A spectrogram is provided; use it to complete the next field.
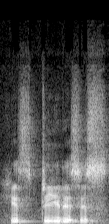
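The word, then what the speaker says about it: hysteresis: காந்த தயக்கம், அதாவது ஹிஸ்டெரிசிஸ். இதை பலவிதமாக ப்ரொனவுன்ஸ் பண்ணுறாங்க. ஹிஸ்டீரிசிஸ் அப்படிங்கிறாங்க யூஎஸ் இங்கிலீஷில், யூகே இங்கிலீஷில் வந்து ஹிஸ்டெரிசிஸ் அப்படின்னு சொல்கிறாங்க.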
